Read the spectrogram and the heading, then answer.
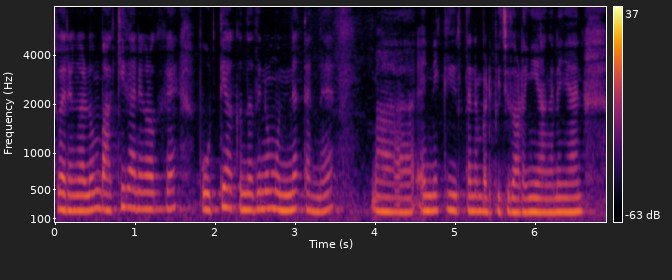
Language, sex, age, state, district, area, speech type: Malayalam, female, 18-30, Kerala, Thrissur, rural, spontaneous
